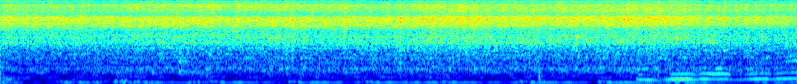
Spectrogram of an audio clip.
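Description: Ground spices fry in hot oil for a fish curry, giving a steady, dense sizzle and hiss that runs without a break, with faint stirring sounds.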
